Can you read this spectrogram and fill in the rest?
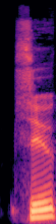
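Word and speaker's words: Sioux: is what you said sue County Sue was spelled with an X Sue s iio ux yeah yeah well it's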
